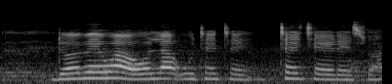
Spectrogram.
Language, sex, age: Venda, female, 28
